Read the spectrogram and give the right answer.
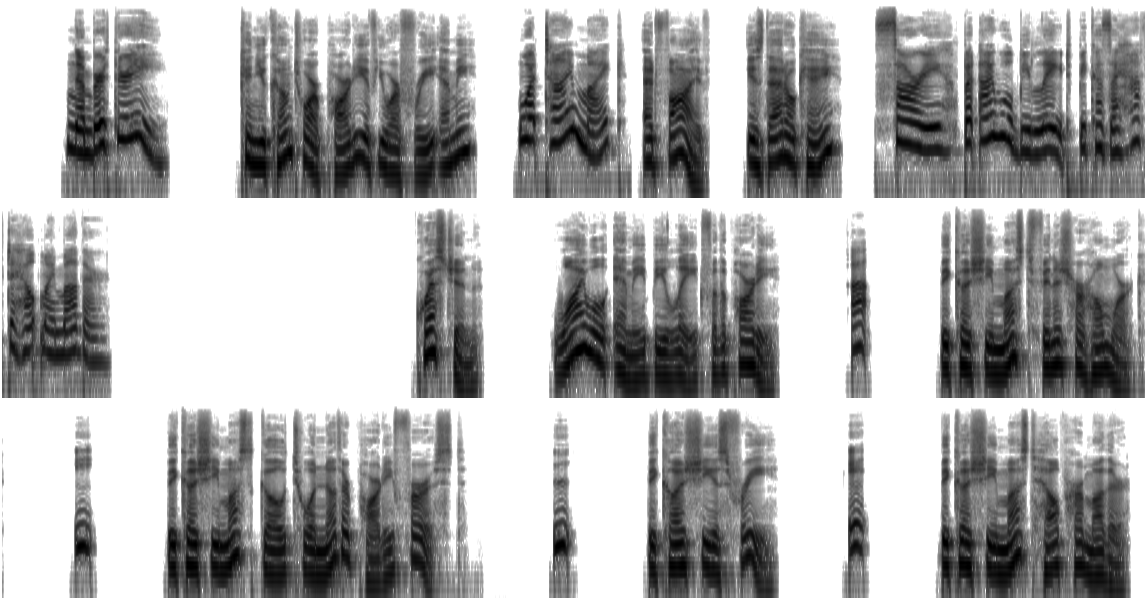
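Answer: え: Because she must help her mother.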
